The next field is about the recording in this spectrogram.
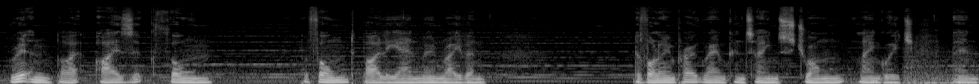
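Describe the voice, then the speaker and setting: Really low slow guy narrating a horror show, ominous and theatrical, music behind him. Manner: ominous, deliberate. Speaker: narrator and presenter.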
